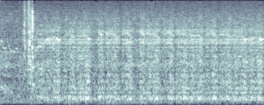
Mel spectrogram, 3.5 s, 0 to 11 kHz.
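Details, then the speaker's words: 2003 Ford Taurus, sat about a year, on starting fluid: steady cranking with only faint irregular firing, nothing catches; owner thinks something may be seriously wrong with the engine; crank, no start. "I guess we'll try hitting her again. But I think there might be something pretty seriously wrong with this engine."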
